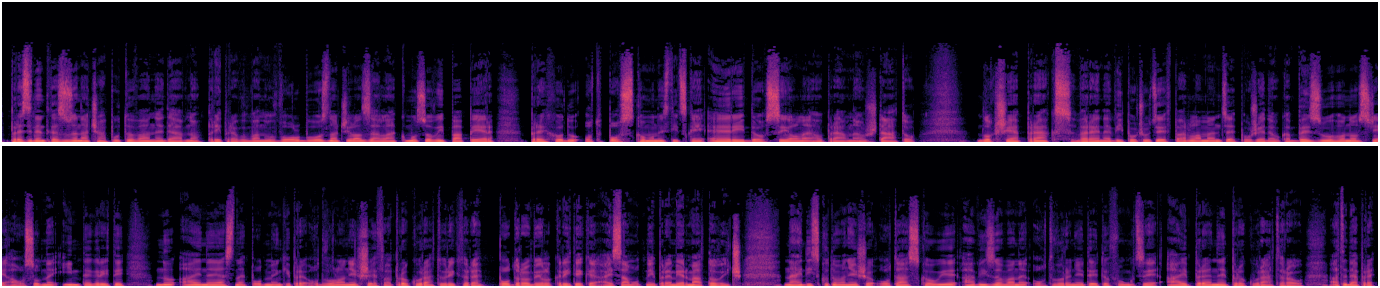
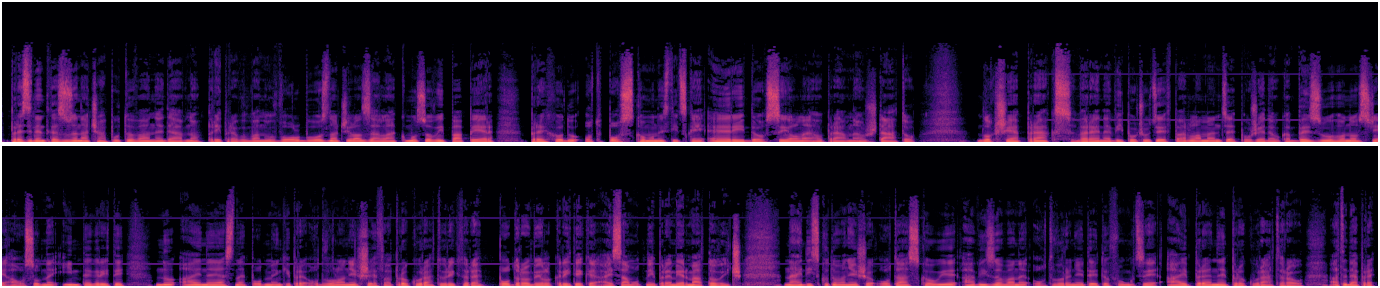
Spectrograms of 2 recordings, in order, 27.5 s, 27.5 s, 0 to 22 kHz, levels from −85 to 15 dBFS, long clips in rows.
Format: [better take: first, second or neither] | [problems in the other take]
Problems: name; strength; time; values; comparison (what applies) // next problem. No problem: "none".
first | high-pitched whine; faint; from 10 to 23 s; 3.5 kHz, 35 dB below the speech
